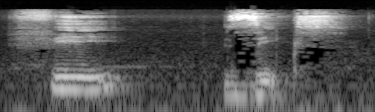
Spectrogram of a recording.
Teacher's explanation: So the S in physics is pronounced as Z.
